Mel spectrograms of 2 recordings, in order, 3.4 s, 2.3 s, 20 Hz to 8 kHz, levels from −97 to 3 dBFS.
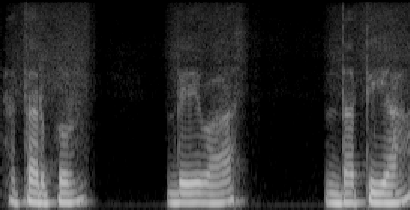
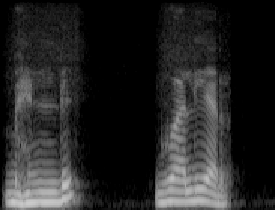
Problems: constant background noise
